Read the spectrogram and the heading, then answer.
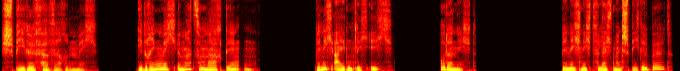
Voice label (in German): Innerer Monolog; LOFT VOICES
